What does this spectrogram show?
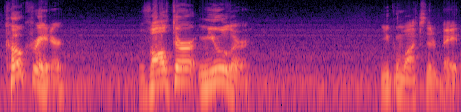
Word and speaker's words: Mueller: of its co-creator, Walter Mueller. You know that's pronounced with a V because of the umlaut.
